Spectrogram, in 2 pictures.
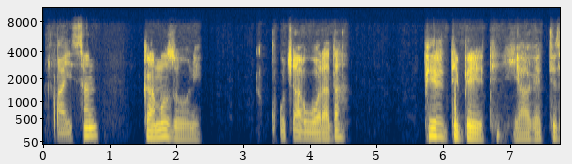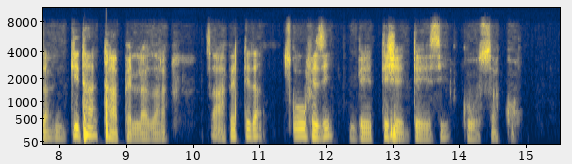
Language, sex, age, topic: Gamo, male, 25-35, government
